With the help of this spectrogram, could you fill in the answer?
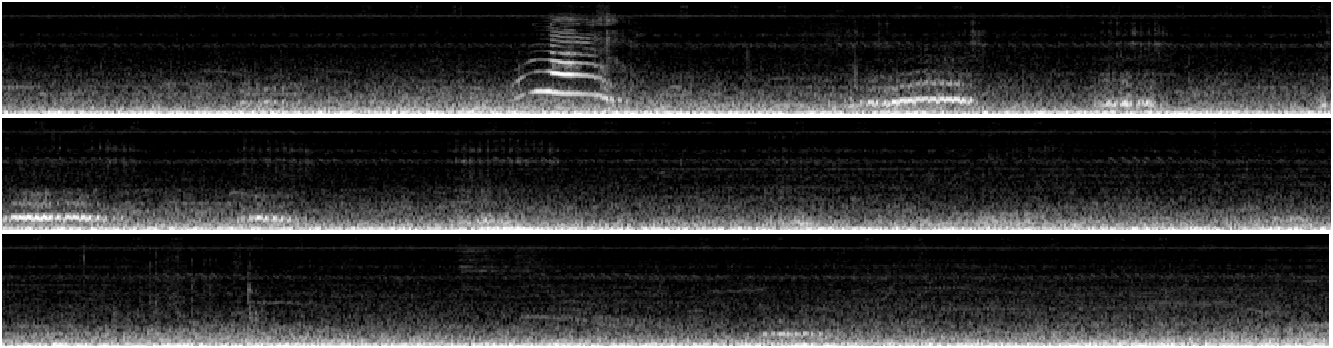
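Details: Stray cat that purrs while meowing: one sharp, high upward-sweeping cry, then a run of short, soft chirping mews at irregular intervals over a constant low purr.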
